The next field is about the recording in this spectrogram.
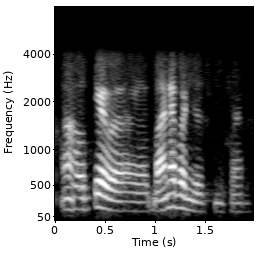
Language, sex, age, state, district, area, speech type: Telugu, male, 18-30, Andhra Pradesh, Guntur, rural, conversation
